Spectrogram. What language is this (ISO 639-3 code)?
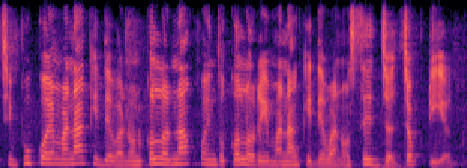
guj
